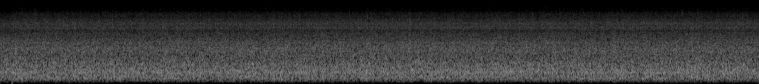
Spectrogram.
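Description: Light rain patters steadily on leaves and moss.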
